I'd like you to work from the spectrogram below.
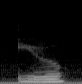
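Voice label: "iru", Nigerian Pidgin, male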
